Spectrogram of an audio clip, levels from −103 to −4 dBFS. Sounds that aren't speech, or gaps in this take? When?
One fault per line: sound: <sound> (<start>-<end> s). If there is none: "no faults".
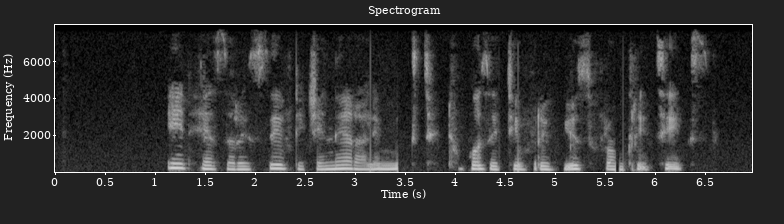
sound: dropout (3.4-3.6 s)
sound: dropout (5.6-5.6 s)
